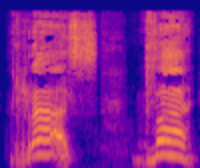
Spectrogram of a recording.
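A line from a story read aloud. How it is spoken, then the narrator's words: Father's shout. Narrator (Russian): отец крикнул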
